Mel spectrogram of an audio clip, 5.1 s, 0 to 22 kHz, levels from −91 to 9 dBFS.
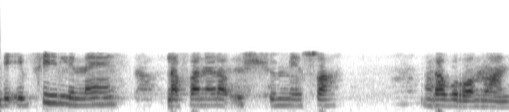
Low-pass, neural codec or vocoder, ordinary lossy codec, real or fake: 3.6 kHz; vocoder, 44.1 kHz, 128 mel bands, Pupu-Vocoder; none; fake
